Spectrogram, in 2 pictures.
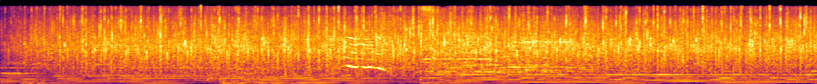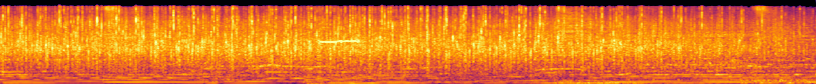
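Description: A large theatre audience applauding at length, the clapping swelling over the first couple of seconds, with a few scattered voices calling out. A soft music score with sustained tones plays underneath.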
